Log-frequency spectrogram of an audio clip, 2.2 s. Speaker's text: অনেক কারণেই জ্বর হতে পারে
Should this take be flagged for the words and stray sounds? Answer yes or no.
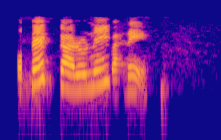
yes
